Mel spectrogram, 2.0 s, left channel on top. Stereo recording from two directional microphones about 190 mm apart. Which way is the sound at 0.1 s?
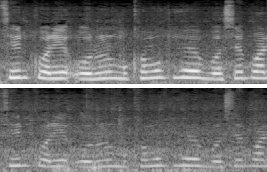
45° left (ahead or behind).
